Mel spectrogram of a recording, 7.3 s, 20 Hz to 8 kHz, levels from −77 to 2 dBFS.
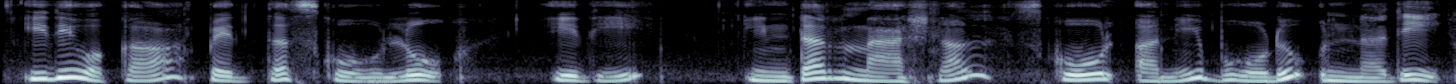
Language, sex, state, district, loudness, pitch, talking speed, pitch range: Telugu, female, Telangana, Hyderabad, -16 LUFS, 175 Hz, 80 wpm, 150-215 Hz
